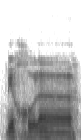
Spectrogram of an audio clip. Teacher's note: ini huruf kha itu harus ada suara ngoroknya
